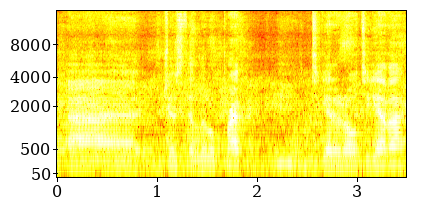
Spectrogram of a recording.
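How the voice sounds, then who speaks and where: A man with an Australian accent speaks at a moderate pace, his pitch fairly high and his intonation fairly even. Noticeable background noise and audible room echo fill the recording. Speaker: bartender. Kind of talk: on-location interview. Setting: stadium club at ballpark.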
